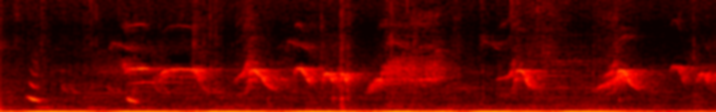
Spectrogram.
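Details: Pet budgerigars kept together with hens give quick, rising and falling warbled chirps in short bursts over a loud, steady low hum.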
